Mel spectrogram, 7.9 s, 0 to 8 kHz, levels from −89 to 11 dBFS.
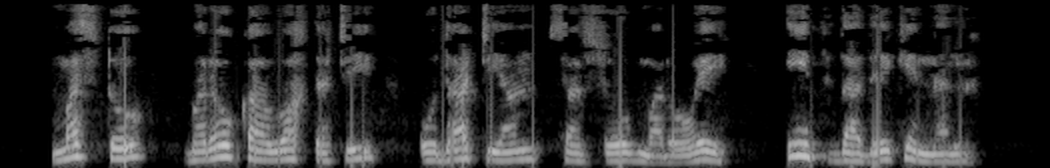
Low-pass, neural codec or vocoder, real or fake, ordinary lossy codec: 7.2 kHz; none; real; MP3, 32 kbps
